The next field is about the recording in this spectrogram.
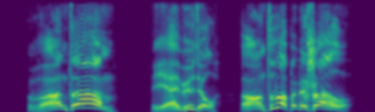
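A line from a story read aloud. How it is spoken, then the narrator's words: Crowd shouting loudly. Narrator (Russian): десятки людей, громко крича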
